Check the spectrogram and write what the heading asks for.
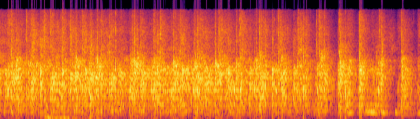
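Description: A crowd breaks into steady, dense applause for a novel being presented, many hands clapping together fairly loudly, sustained for several seconds with a few sharper claps standing out near the end.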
